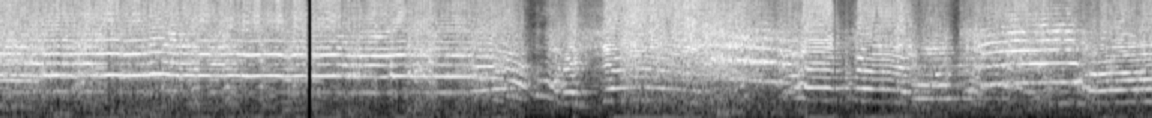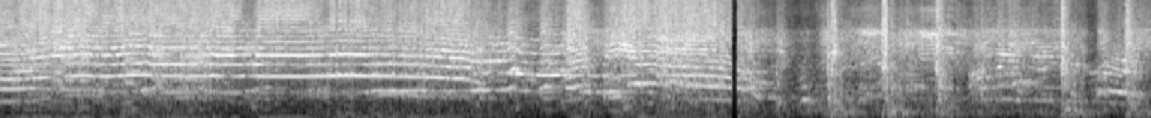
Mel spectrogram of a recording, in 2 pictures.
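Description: A woman shrieks and laughs close by.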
